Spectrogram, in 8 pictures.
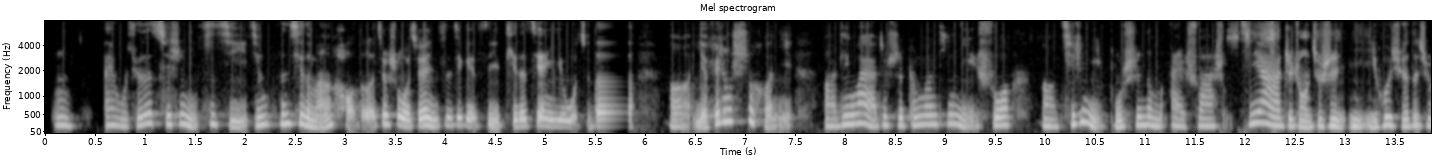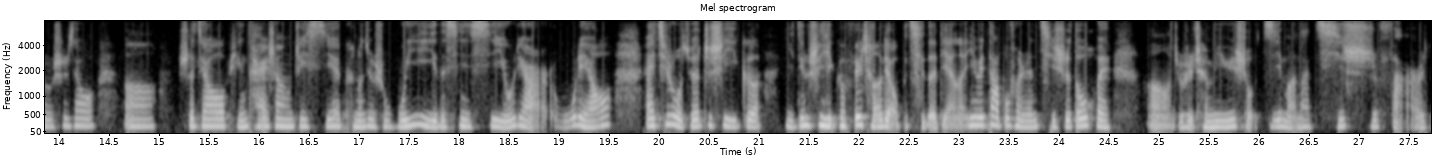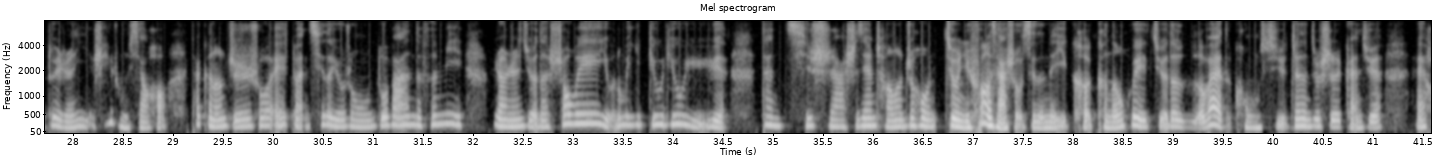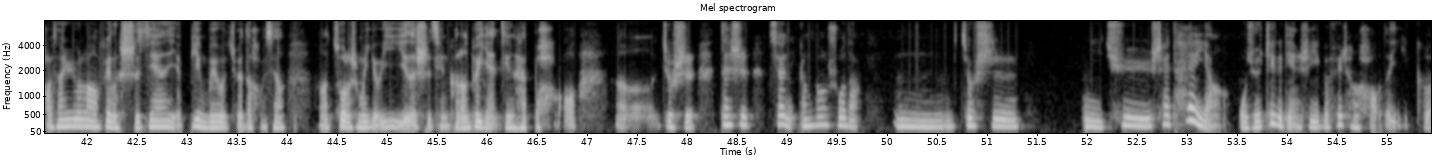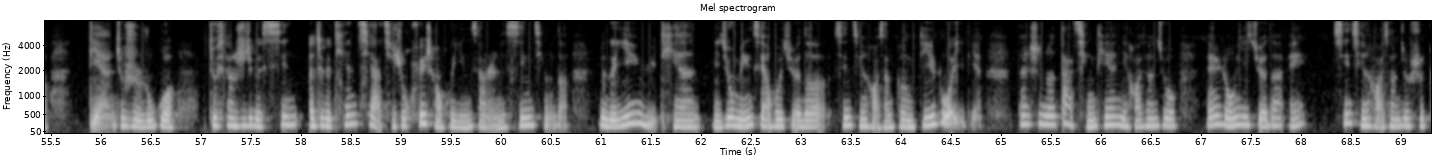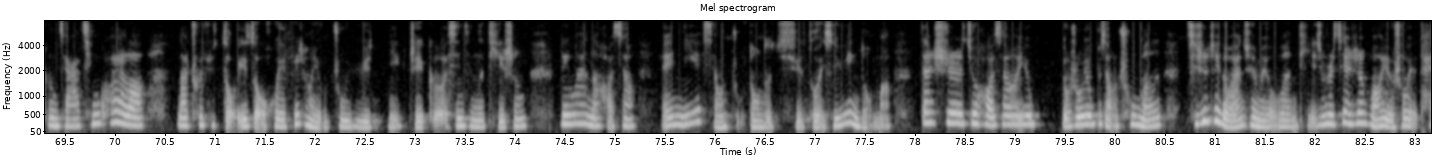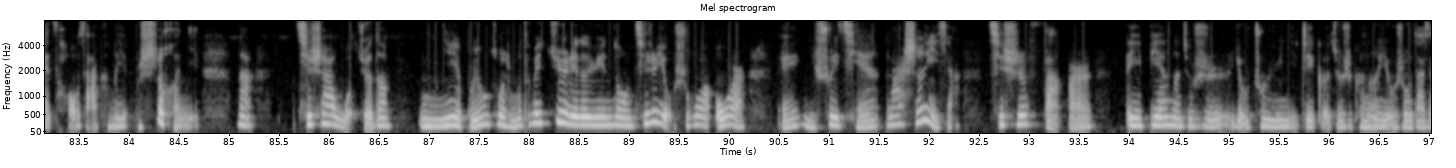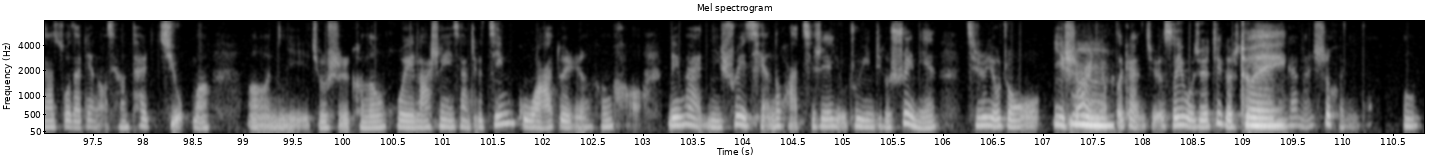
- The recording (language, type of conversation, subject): Chinese, advice, 为什么我休息了还是很累，是疲劳还是倦怠？
- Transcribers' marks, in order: static; distorted speech; other background noise; laughing while speaking: "一个"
